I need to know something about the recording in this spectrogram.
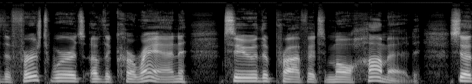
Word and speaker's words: Quran: There are probably different ways to pronounce it. I say Quran. Quran, okay, yeah. Sounds good. I think I've heard some people say Quran, but Quran is probably closer to correct.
